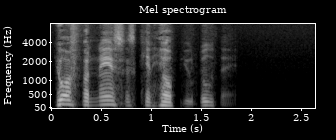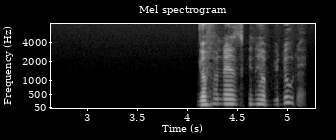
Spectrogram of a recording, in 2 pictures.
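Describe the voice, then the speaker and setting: A man's voice: medium pitch, a little slow, mellow, no room sound, poor audio. A man hosting a podcast, giving a direct, motivational talk that repeats its points. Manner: preachy, direct, repeats himself. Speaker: podcast host.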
